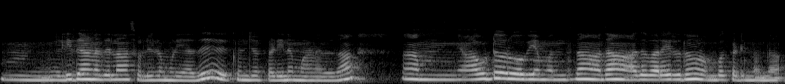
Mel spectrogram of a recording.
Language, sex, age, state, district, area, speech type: Tamil, female, 30-45, Tamil Nadu, Pudukkottai, rural, spontaneous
